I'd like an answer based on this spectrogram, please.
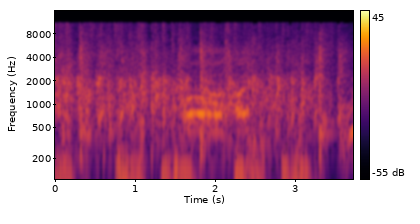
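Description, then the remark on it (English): An audience applauds steadily for several seconds, a dense, continuous patter of clapping over a thumping low beat, with a brief voice or cheer rising through the noise midway, as two special guests, Microsoft MVPs, are welcomed in. “Why don't you both come on in here and give it up for them?”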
